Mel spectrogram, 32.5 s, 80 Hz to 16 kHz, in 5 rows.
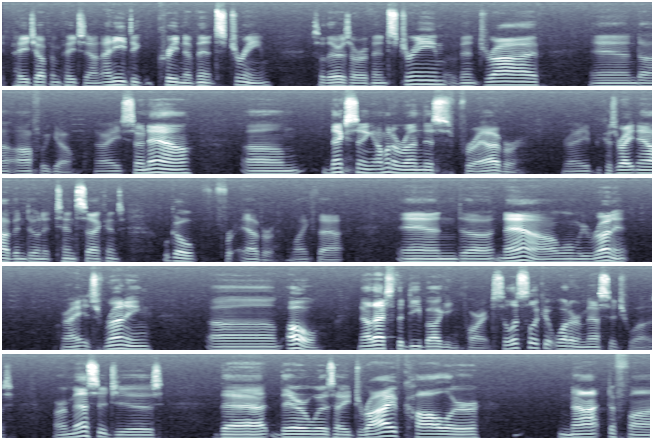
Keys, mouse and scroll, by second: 1.1 click, 2.3 click, 3.8-6.2 drag, 6.5 click, 8.1 click, 10.8 click, 12.2 click, 15.4 click, 16.9 click, 18.2-19.7 drag, 26.4-31.4 drag.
